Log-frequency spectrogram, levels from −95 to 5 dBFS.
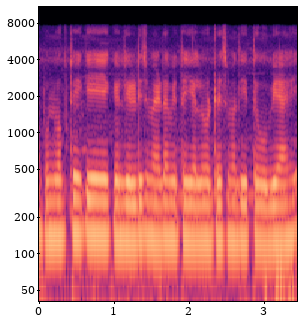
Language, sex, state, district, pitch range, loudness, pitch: Marathi, male, Maharashtra, Aurangabad, 130-135 Hz, -13 LUFS, 130 Hz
